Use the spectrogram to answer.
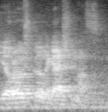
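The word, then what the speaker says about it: よろしくお願いします: time to get down, yo, ro, shi, ku, o, ne, ga, I, shi, ma, su. Yoroshiku onegaishimasu. When you say the su at the end, you drop the u sound, so it's just mas.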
